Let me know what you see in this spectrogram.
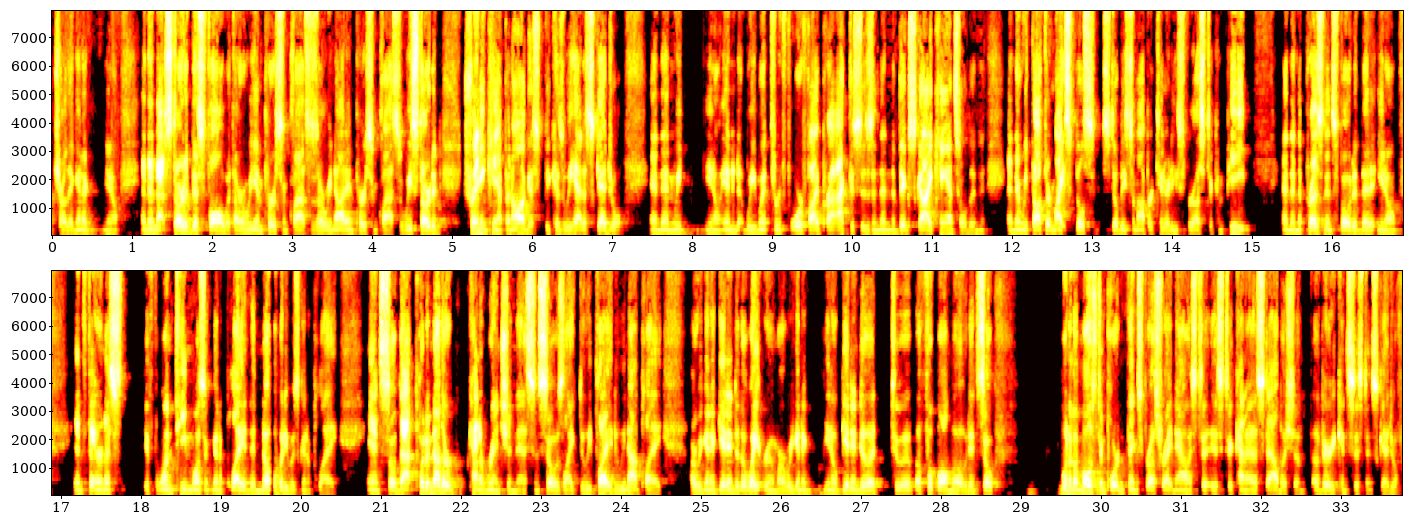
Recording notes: Hosted a zoom call.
